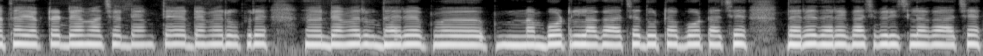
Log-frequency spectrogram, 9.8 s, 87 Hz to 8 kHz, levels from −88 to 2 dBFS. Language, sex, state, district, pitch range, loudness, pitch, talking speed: Bengali, female, West Bengal, Purulia, 225-230 Hz, -14 LUFS, 225 Hz, 160 wpm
